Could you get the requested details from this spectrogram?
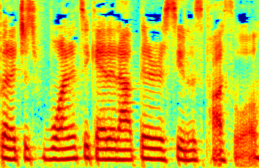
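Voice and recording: A raspy woman's voice, fairly low-pitched with little pitch movement, at a fairly quick pace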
